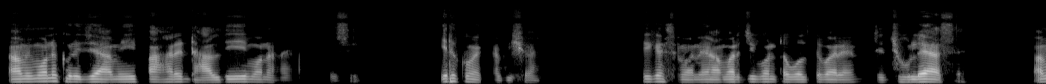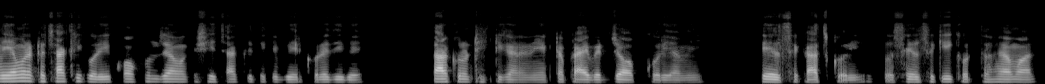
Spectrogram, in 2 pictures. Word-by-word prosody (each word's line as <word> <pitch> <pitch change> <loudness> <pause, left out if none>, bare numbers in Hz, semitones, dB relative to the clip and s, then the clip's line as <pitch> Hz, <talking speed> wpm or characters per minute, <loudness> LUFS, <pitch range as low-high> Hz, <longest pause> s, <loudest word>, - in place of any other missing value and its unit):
আমি 130 +1 +5
মনে 145 +1 +4
করি 130 -2 +2
যে 125 - +5
আমি 120 +1 -1 0.2
পাহাড়ের 120 +1 +1
ঢাল 105 0 +2
দিয়েই 125 +1 +1
মনে 115 -1 -4
হয় 105 0 -17
হাটতেছি। - - -19 0.9
এরকম 135 -1 0
একটা 105 - -15
বিষয়। 100 0 -6 1.0
ঠিক 130 0 -3
আছে? 125 - -9
মানে 115 +1 -3 0.2
আমার 120 +1 +2
জীবনটা 125 -1 -3
বলতে 115 -1 -3
পারেন 110 -1 +1 0.2
যে 110 - -10
ঝুলে 120 +2 +5
আছে। 105 - -8 0.8
আমি 140 - +4
এমন 155 +1 +6
একটা 140 - -2
চাকরি 140 +2 +4
করি, 120 -2 +2 0.2
কখন 130 +2 -3
যে 130 - +2
আমাকে 125 -1 -4
সেই 125 -3 -5
চাকরি 120 +1 -4
থেকে 120 0 -11
বের 115 -1 -1
করে 115 +1 -1
দিবে, 115 -2 -2 0.8
তার 130 0 +10
কোনো 130 -1 0
ঠিক 120 - -10
ঠিকানা 110 -1 -3
নেই। 110 - -5
একটা 115 - -3
প্রাইভেট 110 -1 +4
জব 110 -2 +4 0.2
করি 105 -1 -4
আমি, 105 +1 -10 0.7
সেলসে 115 -4 +2
কাজ - - +5 0.2
করি। 105 +1 -3 0.2
তো - - -11 0.2
সেলসে 120 0 -2
কি 125 - +1
করতে 135 - -6
হয় 120 0 +1
আমার? 115 -1 +1
120 Hz, 165 wpm, -25 LUFS, 110-125 Hz, 1.0 s, তার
